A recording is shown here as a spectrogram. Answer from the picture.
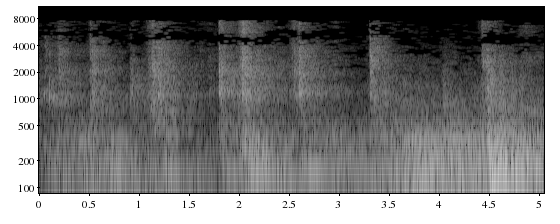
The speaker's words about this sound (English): especially when the policeman stopped outside one of the doors and unlocked it.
